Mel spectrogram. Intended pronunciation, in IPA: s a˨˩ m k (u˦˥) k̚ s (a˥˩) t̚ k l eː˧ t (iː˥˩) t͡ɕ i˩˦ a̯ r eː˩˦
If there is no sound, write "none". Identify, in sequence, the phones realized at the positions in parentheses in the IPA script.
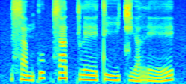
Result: u˦˥, a˥˩, iː˩˦

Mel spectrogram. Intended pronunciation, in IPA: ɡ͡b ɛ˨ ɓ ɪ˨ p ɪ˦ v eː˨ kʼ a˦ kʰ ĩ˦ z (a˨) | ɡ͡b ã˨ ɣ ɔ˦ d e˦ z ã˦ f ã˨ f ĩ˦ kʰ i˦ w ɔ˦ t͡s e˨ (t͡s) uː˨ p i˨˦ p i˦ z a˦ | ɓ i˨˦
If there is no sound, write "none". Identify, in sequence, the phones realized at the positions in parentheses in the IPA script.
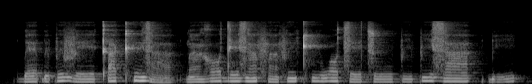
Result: a˨, t͡s

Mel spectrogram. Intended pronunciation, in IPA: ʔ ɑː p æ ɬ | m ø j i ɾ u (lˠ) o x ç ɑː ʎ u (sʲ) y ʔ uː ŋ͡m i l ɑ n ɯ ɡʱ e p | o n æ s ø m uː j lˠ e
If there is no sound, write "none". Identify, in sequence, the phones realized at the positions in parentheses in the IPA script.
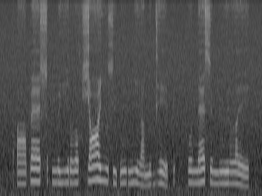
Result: lˠ, s

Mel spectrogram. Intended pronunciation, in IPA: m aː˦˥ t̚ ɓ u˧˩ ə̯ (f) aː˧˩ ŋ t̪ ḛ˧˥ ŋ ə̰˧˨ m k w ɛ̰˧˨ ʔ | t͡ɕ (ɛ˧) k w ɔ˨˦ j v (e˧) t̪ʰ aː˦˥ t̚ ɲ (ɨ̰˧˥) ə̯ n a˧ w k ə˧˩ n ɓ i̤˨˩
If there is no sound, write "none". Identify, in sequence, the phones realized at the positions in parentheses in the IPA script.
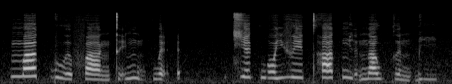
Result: f, ɛ˧, e˧, ɨ̰˧˨

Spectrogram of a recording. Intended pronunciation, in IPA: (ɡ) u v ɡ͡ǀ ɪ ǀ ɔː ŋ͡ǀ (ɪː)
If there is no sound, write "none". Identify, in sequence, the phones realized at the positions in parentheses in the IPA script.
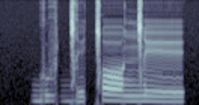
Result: ɡ, ɪː

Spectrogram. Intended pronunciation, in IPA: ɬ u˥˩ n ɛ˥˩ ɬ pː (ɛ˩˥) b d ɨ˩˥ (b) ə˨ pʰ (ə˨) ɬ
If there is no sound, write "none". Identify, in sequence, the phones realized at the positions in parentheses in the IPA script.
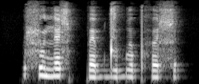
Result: ɛ˩˥, b, ə˨

